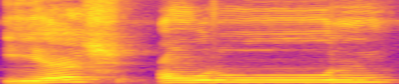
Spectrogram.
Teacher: Kita alirkan suaranya itu namanya rakhawah.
